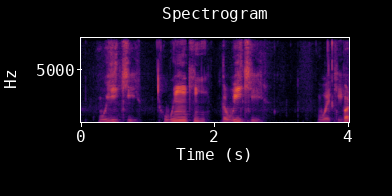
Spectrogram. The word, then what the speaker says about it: wiki: Winky? Like No. in there? No, no N, but WEE. Wiki.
